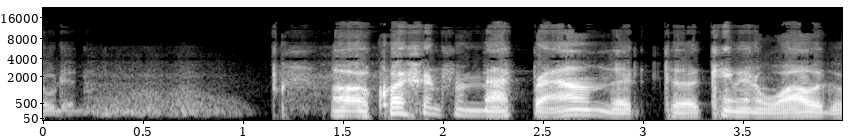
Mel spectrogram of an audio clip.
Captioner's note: voiceover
